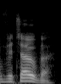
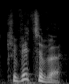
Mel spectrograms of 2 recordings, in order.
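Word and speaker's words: Kvitová: No, Kvitova. It's Kvitova. No, it's not. It's Kvitova. No, the K is silent, honestly, believe it me.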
